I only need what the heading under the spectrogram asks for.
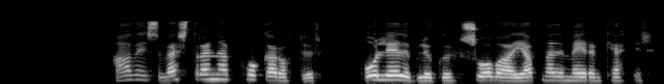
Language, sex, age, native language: Icelandic, female, 40-49, Icelandic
